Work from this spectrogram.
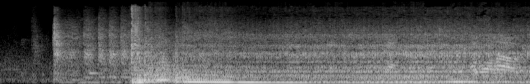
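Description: A Porsche GT4 with a full titanium exhaust and raised headers fires up with a sharp bark, then holds a loud, raspy rev that settles into a steady, throbbing high idle close by.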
